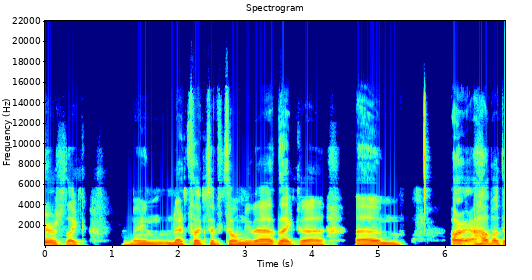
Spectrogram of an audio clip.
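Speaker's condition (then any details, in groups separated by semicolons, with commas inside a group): Cerebral palsy; present from birth; plays soccer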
